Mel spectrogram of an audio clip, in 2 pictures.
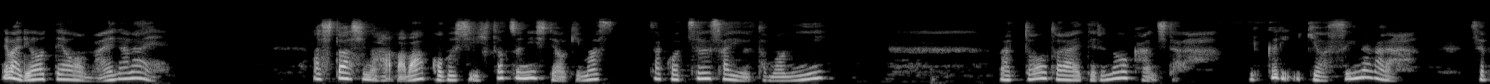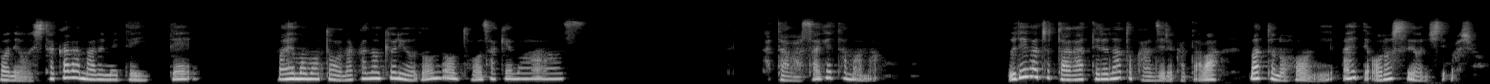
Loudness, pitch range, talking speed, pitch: -22 LUFS, 220-285 Hz, 275 characters per minute, 255 Hz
